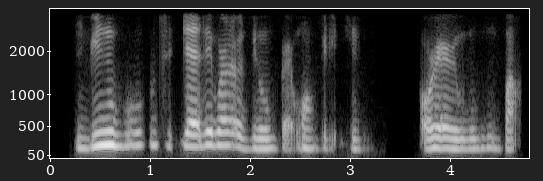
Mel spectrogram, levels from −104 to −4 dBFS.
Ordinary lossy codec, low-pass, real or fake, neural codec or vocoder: none; 3.6 kHz; fake; autoencoder, 44.1 kHz, a latent of 192 numbers a frame, MeloTTS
